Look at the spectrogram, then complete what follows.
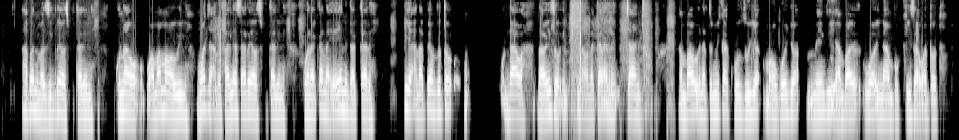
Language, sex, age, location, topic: Swahili, male, 18-24, Nakuru, health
